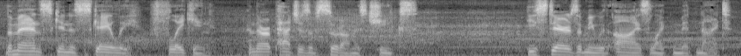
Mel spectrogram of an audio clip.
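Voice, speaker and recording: A man's voice: on the low side, a little slow, noisy background, lightly acted. A man playing a grim, haunted narrator, telling a first-person horror audio drama with tense, dramatic delivery. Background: prominent music.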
